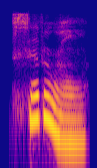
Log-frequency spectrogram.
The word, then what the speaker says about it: several: several, Several. Several. Duas sílabas só, não é several, é several. sign, Sign.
